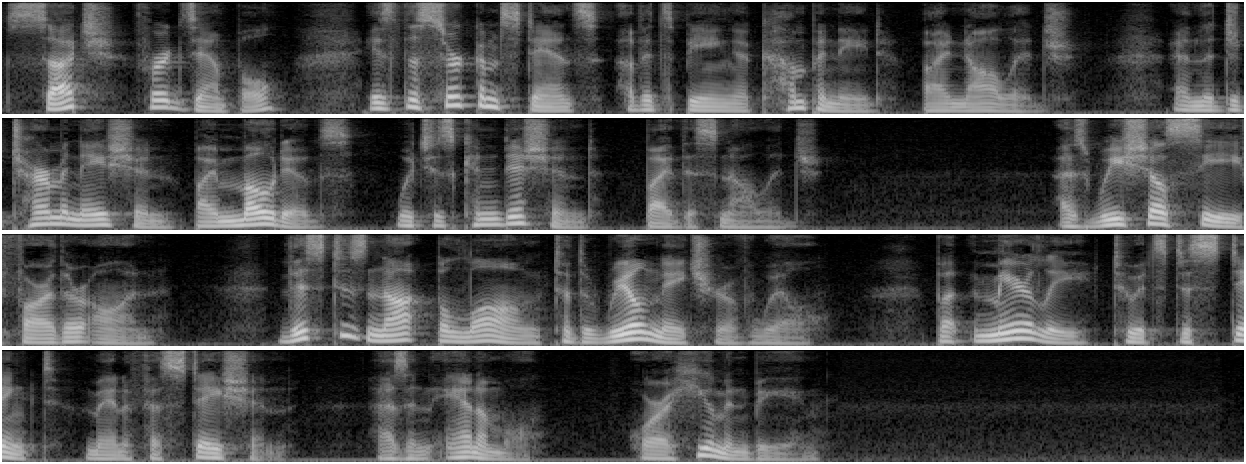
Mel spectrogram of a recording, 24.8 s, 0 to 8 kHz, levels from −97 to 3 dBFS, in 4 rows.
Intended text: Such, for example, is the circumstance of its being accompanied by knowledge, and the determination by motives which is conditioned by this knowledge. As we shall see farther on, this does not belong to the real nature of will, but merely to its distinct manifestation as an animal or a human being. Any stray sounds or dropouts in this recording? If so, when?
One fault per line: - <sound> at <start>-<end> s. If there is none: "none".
none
